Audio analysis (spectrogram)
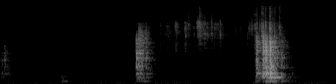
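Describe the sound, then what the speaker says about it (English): Dice rattle and clatter onto a table during a tabletop wargame, two quick bursts of small hard knocks close by, with no talk. "Let's clear some dice"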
